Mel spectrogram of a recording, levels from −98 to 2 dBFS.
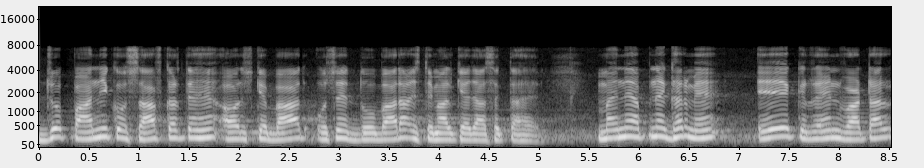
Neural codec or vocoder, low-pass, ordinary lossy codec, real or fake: none; none; none; real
